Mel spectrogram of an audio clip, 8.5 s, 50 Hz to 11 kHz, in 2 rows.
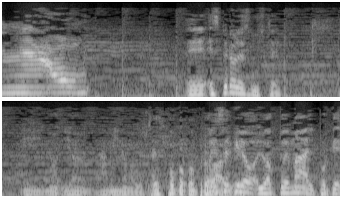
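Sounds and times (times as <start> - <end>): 
human voice imitating a cat screeching as if set on fire: 0.0 - 1.1
speech: 2.3 - 8.4.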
